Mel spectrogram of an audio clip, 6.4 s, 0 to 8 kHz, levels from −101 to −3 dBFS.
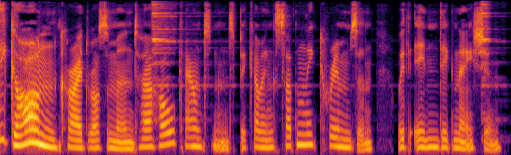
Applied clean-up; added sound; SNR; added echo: neural mask model RNNoise.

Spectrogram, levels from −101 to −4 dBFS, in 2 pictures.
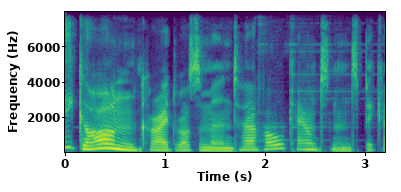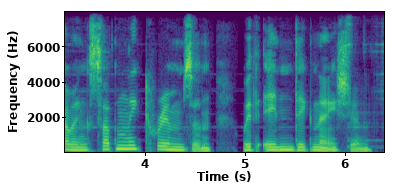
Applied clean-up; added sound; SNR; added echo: neural separator model SepFormer DNS4.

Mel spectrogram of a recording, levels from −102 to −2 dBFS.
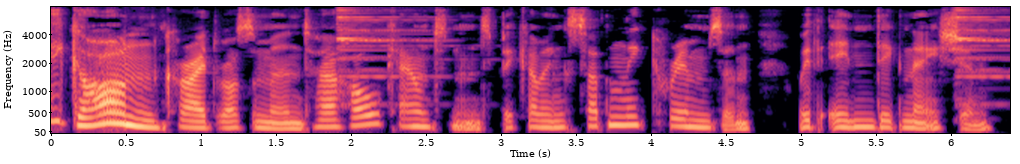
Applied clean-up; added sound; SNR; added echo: classical method Wiener filter.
